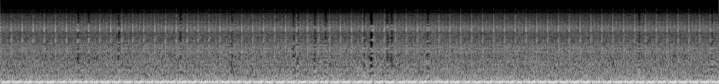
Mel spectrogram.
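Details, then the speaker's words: Holden HK engine at idle just after start with no oil reaching the top end yet: sharp, regular tick about three per second keeping time with the engine; a single noisy lifter, noise stops when its pushrod is held. "okay yeah there's definitely with the noise there damn definitely listening hard as it gets so I hold that bush Rod up the noise goes away I put down on the list and the noise goes away"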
